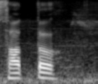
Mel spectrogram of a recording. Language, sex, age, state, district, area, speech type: Punjabi, male, 18-30, Punjab, Patiala, rural, read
